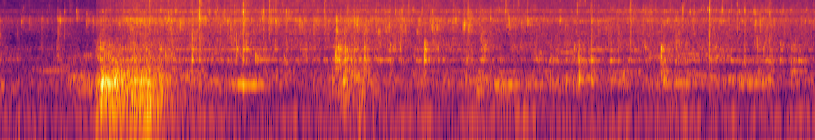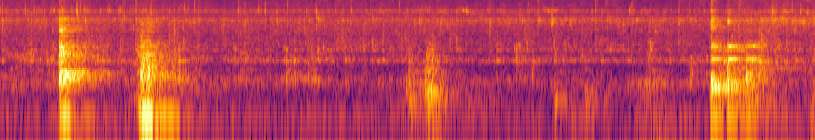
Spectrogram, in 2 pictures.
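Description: Chopped onions and green chillies sizzle in hot oil in a pan while being stirred, a steady frying hiss close up with occasional scraping clinks of the spoon, no talk.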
